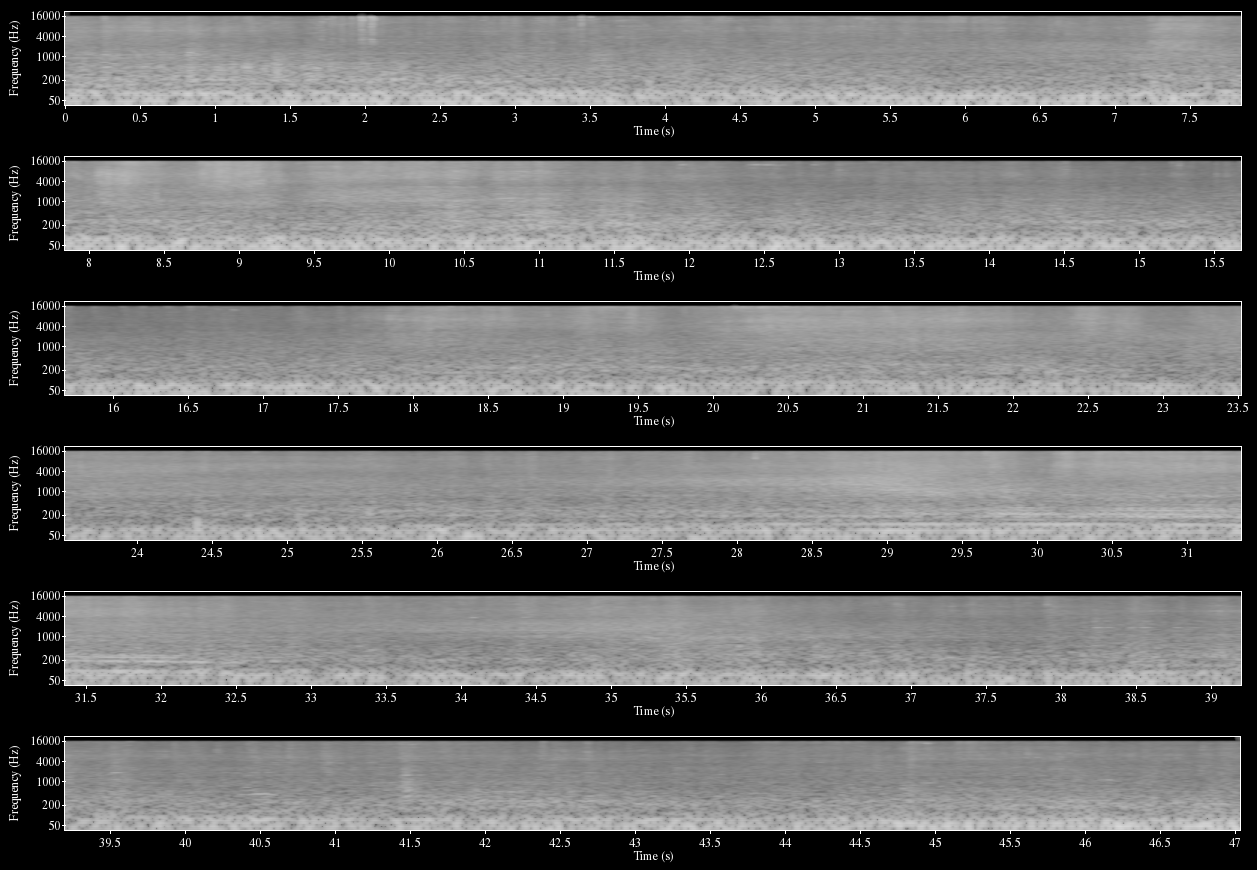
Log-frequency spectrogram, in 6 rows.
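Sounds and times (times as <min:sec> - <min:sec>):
freight train cars rumbling past: 0:00.0 - 0:47.0
wind buffeting microphone: 0:00.0 - 0:47.0
car passing: 0:26.2 - 0:37.4.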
